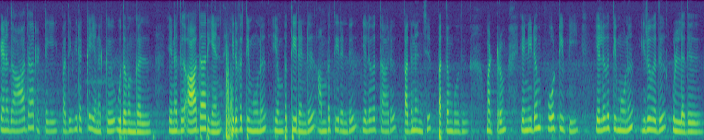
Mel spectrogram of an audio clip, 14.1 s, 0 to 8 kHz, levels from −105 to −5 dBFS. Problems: none marked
